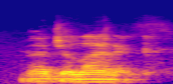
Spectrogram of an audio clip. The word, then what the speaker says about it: Magellanic: at the large magic magic Mega genic cannot pronounce it magellanic yes you want to imagine any cloud um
